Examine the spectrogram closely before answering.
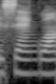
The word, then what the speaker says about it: San Juan: be taking off from san guan uh san juan whatever you want to call it i'm going to say sanguang because that's actually the proper way to pronounce it um but yeah and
